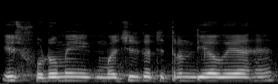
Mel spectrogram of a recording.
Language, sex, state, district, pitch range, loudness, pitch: Hindi, male, Uttar Pradesh, Varanasi, 170-185 Hz, -21 LUFS, 170 Hz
